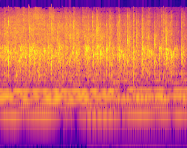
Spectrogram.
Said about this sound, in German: Ja, lass uns hier noch einen Applaus geben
